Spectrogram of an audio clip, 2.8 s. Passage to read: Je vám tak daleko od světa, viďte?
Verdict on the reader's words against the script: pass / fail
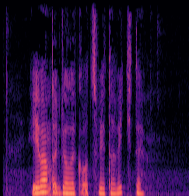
pass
